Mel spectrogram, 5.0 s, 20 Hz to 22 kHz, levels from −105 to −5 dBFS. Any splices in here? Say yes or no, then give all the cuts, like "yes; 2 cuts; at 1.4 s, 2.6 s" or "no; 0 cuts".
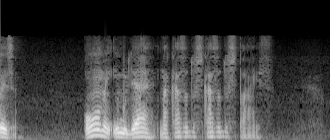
yes; 2 cuts; at 2.3 s, 3.0 s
